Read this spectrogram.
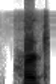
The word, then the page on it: hurt: American English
